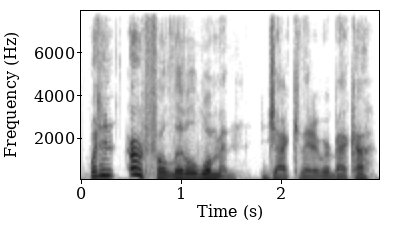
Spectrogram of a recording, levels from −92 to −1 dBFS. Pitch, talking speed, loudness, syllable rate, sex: 160 Hz, 140 wpm, -19 LUFS, 6.4 syllables/s, male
